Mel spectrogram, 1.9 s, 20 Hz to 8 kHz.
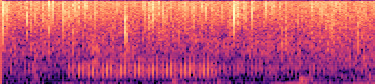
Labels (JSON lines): {"label": "biophony, croak", "recorder": "SoundTrap 500"}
